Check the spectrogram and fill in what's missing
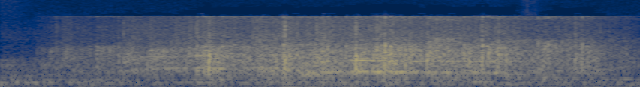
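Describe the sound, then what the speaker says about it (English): Clapping sound effect of steady applause from a group, a dense even patter lasting a couple of seconds at moderate level with no talk over it. "I really hope I found like the clapping sound for that part of the video"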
